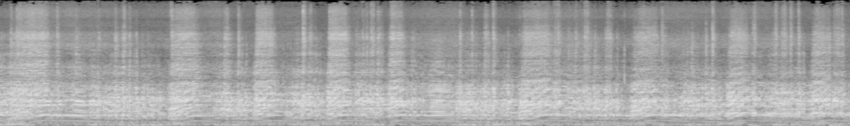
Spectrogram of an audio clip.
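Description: A sports car's engine revving repeatedly and loudly, its pitch rising and falling in a steady rhythm about every three quarters of a second, with sharp crackles scattered through it.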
